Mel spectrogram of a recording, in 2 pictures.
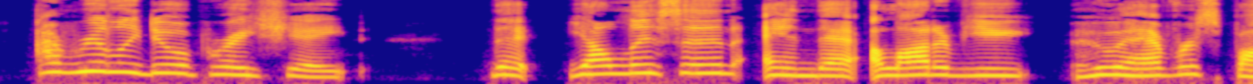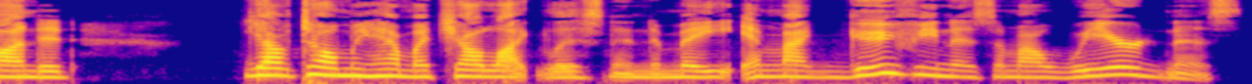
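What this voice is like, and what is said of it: Strong Southern American accent. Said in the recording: “I have a weird voice. I have a weird accent. ... I am crazy Southern.”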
